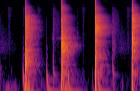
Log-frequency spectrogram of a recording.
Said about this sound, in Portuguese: Peraí, peraí, peraí, tem as palmas de efeito, eu não preciso bater palma na vida real.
